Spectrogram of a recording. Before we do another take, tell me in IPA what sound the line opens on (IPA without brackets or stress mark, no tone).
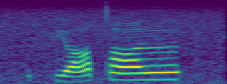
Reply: fʲ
